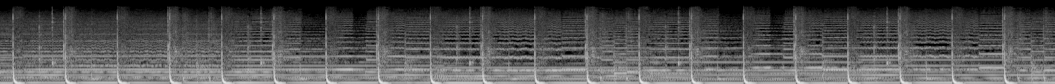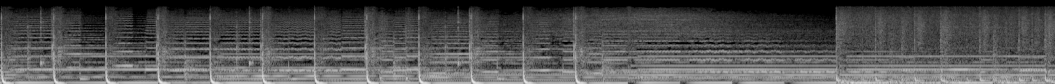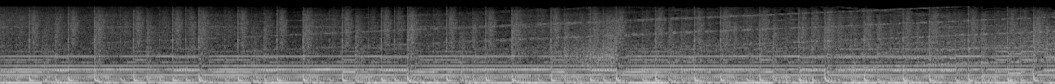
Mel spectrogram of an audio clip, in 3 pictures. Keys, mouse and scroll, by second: 3.6-5.3 drag, 6.6 Tab, 8.7 click, 9.8-12.3 drag, 13.3 click, 14.2 ctrl+click, 15.0-16.6 drag, 17.3 s, 20.4 click, 20.8-21.3 scroll down 1, 21.5 click, 22.0-24.6 drag, 25.8 shift+middle click, 27.4 shift+click, 28.3 shift+click, 29.2 s, 30.3 click, 31.2-31.6 drag.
